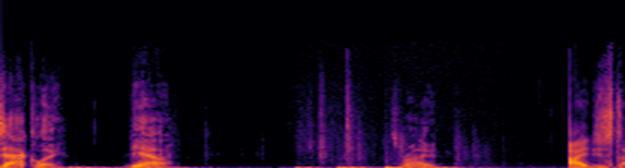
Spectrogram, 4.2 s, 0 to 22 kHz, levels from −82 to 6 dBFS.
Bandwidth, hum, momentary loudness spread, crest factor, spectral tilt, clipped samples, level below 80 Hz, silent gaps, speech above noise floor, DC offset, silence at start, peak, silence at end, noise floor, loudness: 14 kHz; none; 22 LU; 18 dB; -4.5 dB/octave; under 0.1%; -30 dBFS; none; 40 dB; under 0.1%; 0 s; -6 dBFS; 0 s; -60 dBFS; -24 LUFS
